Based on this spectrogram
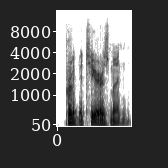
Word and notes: privateersman: American English

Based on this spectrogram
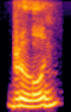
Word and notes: broom: Indian

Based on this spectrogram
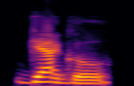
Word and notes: gaggle: Indian

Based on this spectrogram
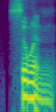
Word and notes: sewen: American English

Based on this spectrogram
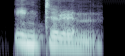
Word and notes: interim: Indian

